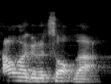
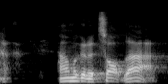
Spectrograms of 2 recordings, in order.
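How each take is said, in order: First: The tone sounds confident and upbeat. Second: The tone sounds doubtful and unsure. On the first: The speaker is eager for the next challenge. The speaker calls it right. "this way of saying it" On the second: The speaker doubts they can do better. The speaker calls it wrong. "it is a more doubtful tone"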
